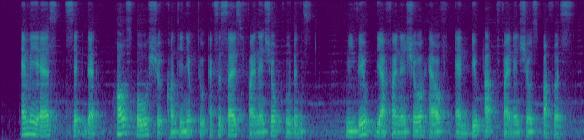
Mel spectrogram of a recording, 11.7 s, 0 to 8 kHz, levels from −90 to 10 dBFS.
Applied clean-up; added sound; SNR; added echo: neural separator model SepFormer DNS4.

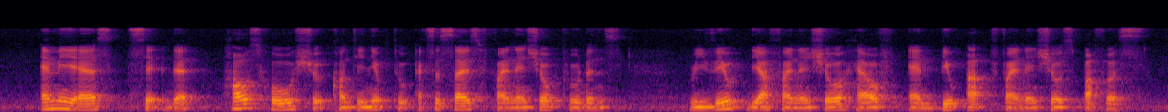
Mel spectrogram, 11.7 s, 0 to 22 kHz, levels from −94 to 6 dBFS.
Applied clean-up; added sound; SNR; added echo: none; none; none; none.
